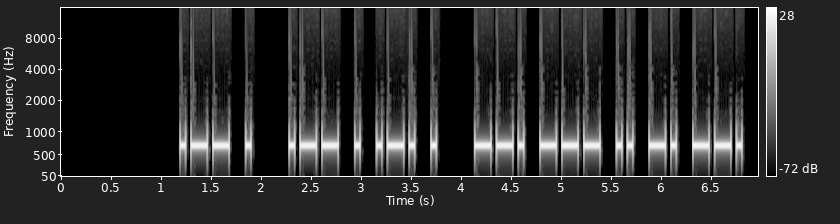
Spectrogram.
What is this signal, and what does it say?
Morse code, heard as a keyed tone, about 22 wpm, 700 Hz. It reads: WE WERE GOING
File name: practice / 22wpm / Sentences with 8-Word Phrases - 22wpm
